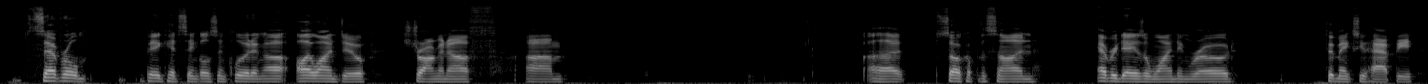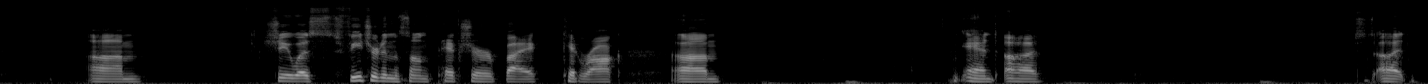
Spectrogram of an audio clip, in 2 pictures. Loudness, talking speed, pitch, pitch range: -34 LUFS, 95 wpm, 130 Hz, 120-140 Hz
